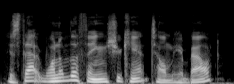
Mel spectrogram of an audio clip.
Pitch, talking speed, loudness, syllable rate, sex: 125 Hz, 280 wpm, -17 LUFS, 6.5 syllables/s, male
